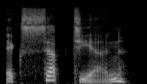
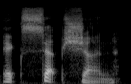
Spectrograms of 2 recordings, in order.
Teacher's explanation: and that's how we got the modern pronunciation of those words the T sound shifted to an sh sound and the two distinct syllables at the end were slurred into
